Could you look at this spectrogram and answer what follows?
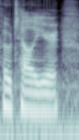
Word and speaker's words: Hotelier: The Hotelier, just kidding, it's still pronounced Hotelier.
